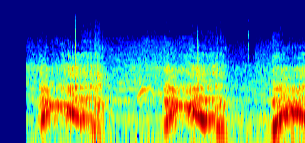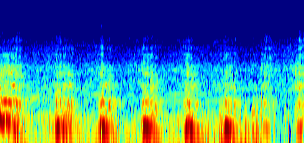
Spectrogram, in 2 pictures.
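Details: Lion at the Bronx Zoo in December, roaring before wrestling with his brother: deep moaning roars rising and falling in three long swells, then a run of short grunting huffs about once a second, trailing off.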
